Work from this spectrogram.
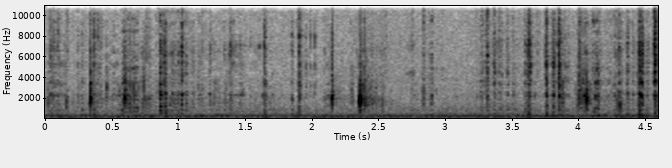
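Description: A metal cutter blade shaves and scrapes along the sides of a solid, hand-sized cube of pressed recycled soap held up close. Dry, crackly scrapes and sharp little ticks sound in an uneven run, bright and crisp, over a faint steady hiss. Each tick dies away almost at once.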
